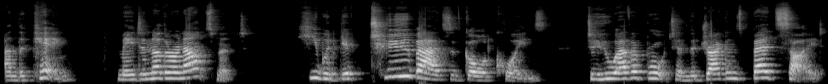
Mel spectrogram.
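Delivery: usual speaking voice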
